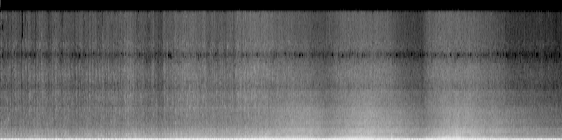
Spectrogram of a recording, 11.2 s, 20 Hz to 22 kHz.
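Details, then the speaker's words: Ford F100 V8 after harmonic balancer replacement, timing set 11 degrees BTDC: pulls cleanly past 3,000 rpm with smoothly climbing pitch and no backfire or stumble; the previous high-rev backfiring is solved. "Now that is the first time since I've changed that harmonic balancer, that's the first time I've been able to rev past like 3 grand without it backfiring or giving me problems after."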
